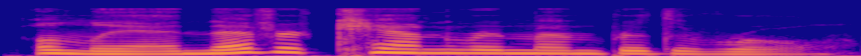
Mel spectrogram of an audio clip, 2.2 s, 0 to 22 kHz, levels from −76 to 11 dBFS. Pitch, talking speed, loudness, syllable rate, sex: 210 Hz, 195 wpm, -16 LUFS, 5.6 syllables/s, female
